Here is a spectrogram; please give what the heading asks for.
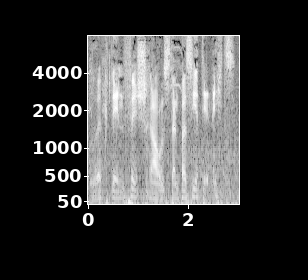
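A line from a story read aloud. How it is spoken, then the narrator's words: Loud croak. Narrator (German): Einer von ihnen ... krächzte laut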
